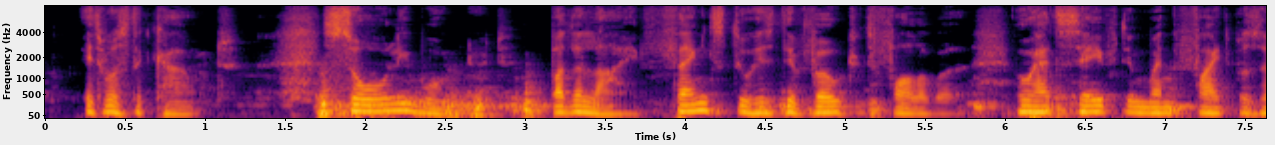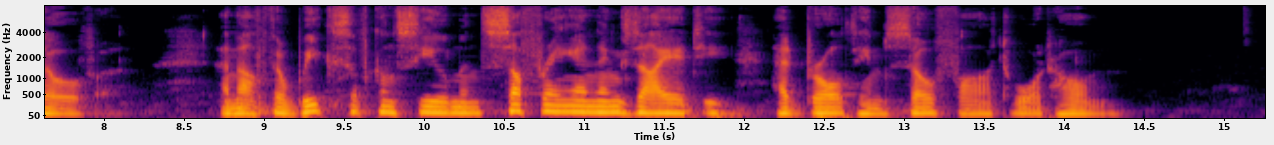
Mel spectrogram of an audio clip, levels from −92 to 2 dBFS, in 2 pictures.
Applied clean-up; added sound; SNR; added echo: classical method log-MMSE.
